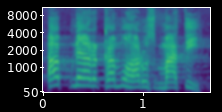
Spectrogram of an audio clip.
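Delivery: high-pitched mock shout of accusation; retold shout. David to Abner from the hill, high-pitched retold shout. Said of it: "Lalu yang teriak mengatakan".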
